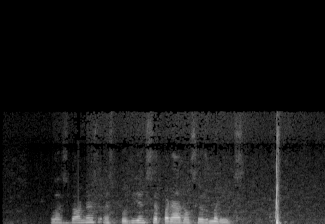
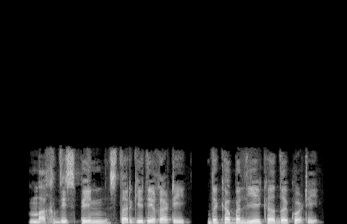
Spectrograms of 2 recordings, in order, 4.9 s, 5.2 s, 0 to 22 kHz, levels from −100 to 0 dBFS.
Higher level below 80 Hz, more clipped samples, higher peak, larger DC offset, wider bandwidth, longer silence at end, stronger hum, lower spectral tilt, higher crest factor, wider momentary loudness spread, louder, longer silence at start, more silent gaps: second, -60 dBFS vs -54 dBFS; neither; second, -4 dBFS vs 0 dBFS; neither; first, 11.5 kHz vs 7.8 kHz; first, 0.65 s vs 0.45 s; neither; about the same, -6.5 dB/octave vs -5.5 dB/octave; first, 30 dB vs 16 dB; first, 16 LU vs 10 LU; second, -32 LUFS vs -16 LUFS; first, 0.75 s vs 0.45 s; second, none vs 2.89-3.10 s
